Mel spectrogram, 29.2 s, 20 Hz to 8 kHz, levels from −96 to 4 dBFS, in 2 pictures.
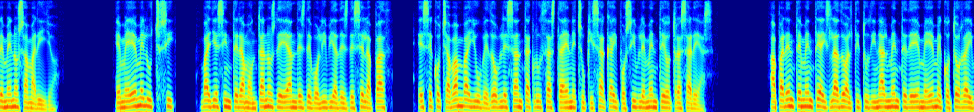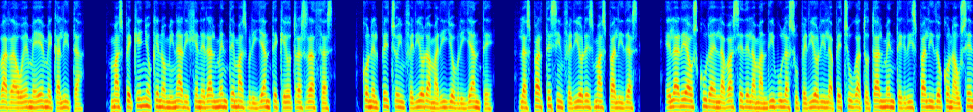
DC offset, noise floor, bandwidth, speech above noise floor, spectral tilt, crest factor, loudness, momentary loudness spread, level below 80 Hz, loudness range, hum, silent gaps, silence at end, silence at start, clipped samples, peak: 2%; under -90 dBFS; 8 kHz; over 70 dB; -7.5 dB/octave; 18 dB; -21 LUFS; 7 LU; -48 dBFS; 3 LU; none; 0.96-1.69 s, 2.63-2.94 s, 5.88-6.20 s, 10.77-11.51 s, 15.87-16.20 s, 19.64-19.95 s, 22.04-22.33 s, 24.21-24.52 s; 0 s; 0 s; under 0.1%; -2 dBFS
